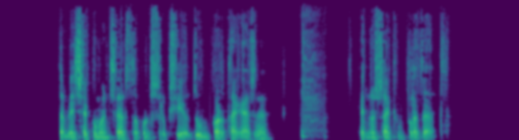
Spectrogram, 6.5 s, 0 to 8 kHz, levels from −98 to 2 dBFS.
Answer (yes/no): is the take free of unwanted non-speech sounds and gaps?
no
